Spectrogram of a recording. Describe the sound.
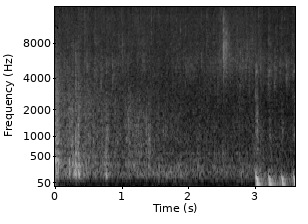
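Heavy rain hisses steadily through a thunderstorm, with low thunder rumbling early on and then a burst of deep, punchy rumbles near the end.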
